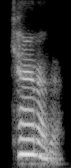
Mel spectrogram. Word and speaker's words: Canada: Canada.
